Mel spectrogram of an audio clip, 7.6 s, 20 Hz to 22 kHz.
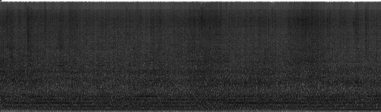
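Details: Briggs & Stratton Intek M44 twin engine after a full twin-carburetor tear-down and clean, under mowing load: steady, even drone, no hunting or surging; sounds way better. Normal running under load after repair.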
